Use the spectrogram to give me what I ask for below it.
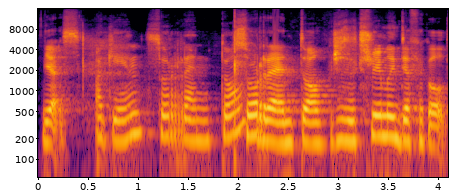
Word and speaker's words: Sorrento: sound 500 times better Sorrento Sorrento it's very popular so here you have the double arse yes again Sorrento Sorrento which is extremely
